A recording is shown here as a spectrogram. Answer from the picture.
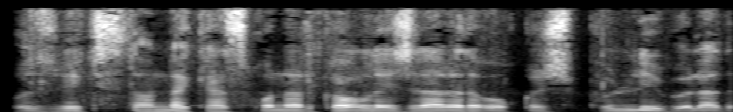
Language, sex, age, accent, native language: Uzbek, male, 18-24, Surxondaryo, Uzbek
